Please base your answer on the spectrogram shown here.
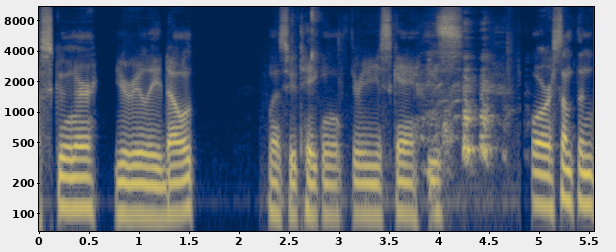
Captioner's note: background laughter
